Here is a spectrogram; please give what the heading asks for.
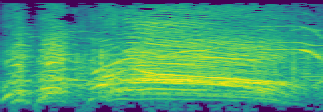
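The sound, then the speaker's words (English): A crowd cheers loudly for saints and returning flyers at a welcome-home celebration, a steady roar of many voices holding at full strength for about two and a half seconds. “Three cheers for St. Klaus and St. Anna, cried out the first young woman, and three more for the eight flyers who brought them home. Everyone cheered.”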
